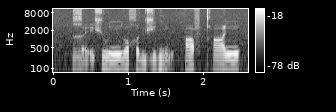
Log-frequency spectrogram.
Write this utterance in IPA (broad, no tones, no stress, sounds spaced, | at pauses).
ʁ ḛ ʃ u ɲ u χ y ɡ ʒ i ɡ m ṵ h ɑ f qʰ ɑ ɲ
